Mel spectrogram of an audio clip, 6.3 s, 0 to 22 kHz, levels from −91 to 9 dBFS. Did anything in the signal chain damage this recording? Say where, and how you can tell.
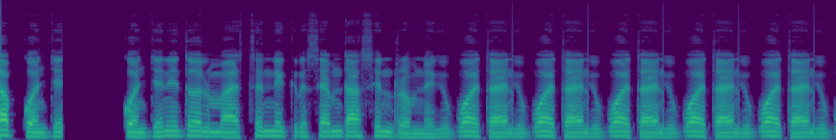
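Yes, two faults. The first is a stream reconnect at the network stage, from 0.46 to 1.21 s. The audio drops to silence for about 464 ms. It then resumes at "myasthenic syndrome", but about 287 ms earlier than where it broke off, so a short stretch is heard twice. That backward jump gives it away. The connection failed, the player went quiet, reconnected, and a fresh decoder picked up from data the server sent again.

The second is a broken-record loop, from 3.84 s to the end of the clip. A 565 ms fragment repeats exactly, back to back, four times. The seams fall at the same point each pass, with no variation. This is a stall, most likely in the stream or playback buffer. Nothing new arrived, so the last fragment held was replayed. Whatever should have followed 3.84 s is lost.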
